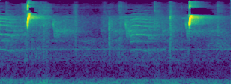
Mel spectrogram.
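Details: Two bright, piercing chip notes from a juvenile northern cardinal about two seconds apart, with soft, thin twitters and a low hum in the background.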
